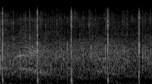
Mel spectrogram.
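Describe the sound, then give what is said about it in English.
A church audience claps hands to the Lord in steady unison, with sharp, loud beats landing about three times per second over a continuous wash of scattered clapping and crowd noise. “Oh, let's clap our hands to the Lord.”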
